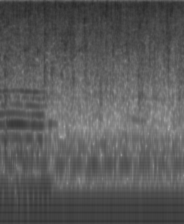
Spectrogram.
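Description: Chopped onion sizzles steadily in oil in a frying pan, a continuous close, fairly loud crackling hiss with a low steady hum underneath and no voices.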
